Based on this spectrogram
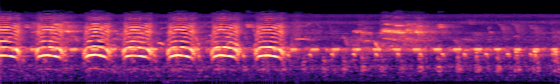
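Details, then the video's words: Acauã or laughing falcon giving its bad-omen song of Brazilian folklore: six strong, arched, ringing notes in quick rhythm, then the calls stop while faint chirps of other birds and steady insect pulses continue. "ACAUÃ e seu canto de mau-agouro"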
